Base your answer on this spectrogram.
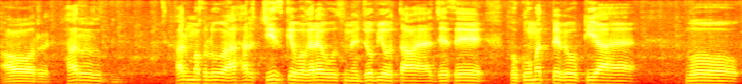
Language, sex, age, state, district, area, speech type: Urdu, male, 30-45, Bihar, Supaul, rural, spontaneous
